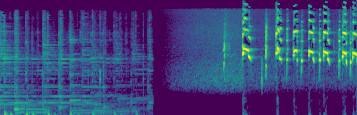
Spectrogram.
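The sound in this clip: A pitillo bird calls repeatedly in sharp, high, squawking chirps, coming in short irregular bursts after a stretch of music fades out.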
